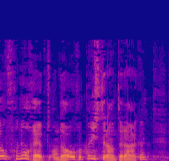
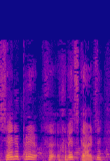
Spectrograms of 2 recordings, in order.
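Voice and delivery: ordinary talk

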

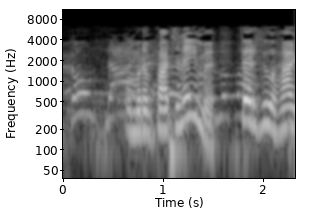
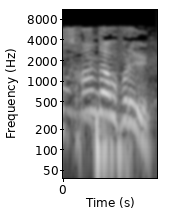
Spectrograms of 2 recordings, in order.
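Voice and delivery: high, loud condemnation; preacher's sudden rebuke; rebuking shout; 8 semitones higher, 5 dB louder than usual. Real, not acted. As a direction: hurl the shame at them.

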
